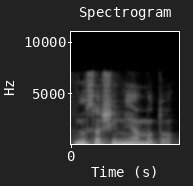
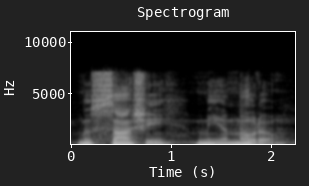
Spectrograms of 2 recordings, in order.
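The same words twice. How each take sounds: First: All syllables have equal loudness and length. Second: Some syllables are louder and longer than others. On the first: The speaker calls it right. "Very little variation between the volume and length of those syllables" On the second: The speaker calls it wrong. "which is how an English speaker would say that"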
